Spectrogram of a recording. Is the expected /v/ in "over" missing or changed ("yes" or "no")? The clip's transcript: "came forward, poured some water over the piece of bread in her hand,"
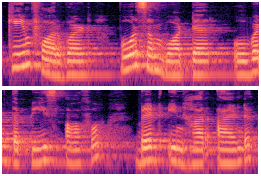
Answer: no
